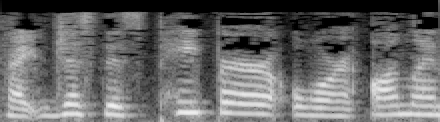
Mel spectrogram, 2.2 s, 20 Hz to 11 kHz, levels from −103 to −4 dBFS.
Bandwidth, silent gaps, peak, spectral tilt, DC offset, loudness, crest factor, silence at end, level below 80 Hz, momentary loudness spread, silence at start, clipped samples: 8 kHz; none; -6 dBFS; -5 dB/octave; under 0.1%; -18 LUFS; 12 dB; 0 s; -50 dBFS; 4 LU; 0 s; under 0.1%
